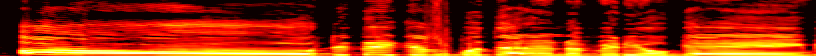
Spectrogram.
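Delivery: high, loud scandalised disbelief; mock shock. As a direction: squeal it out like you can't believe it. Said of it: "we're just like".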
